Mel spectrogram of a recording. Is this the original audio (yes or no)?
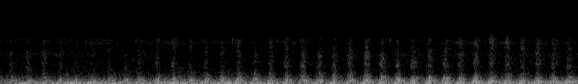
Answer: yes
